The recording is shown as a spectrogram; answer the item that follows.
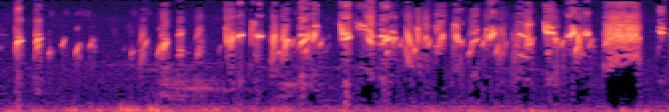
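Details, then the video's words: Goldfinch mule, a goldfinch hybrid, singing in the early morning, used for training songbirds: a fast, dense twitter of high chirps and short trills that builds from scattered notes into a continuous run. "The inspiring Motif of the Mule Goldfinch"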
